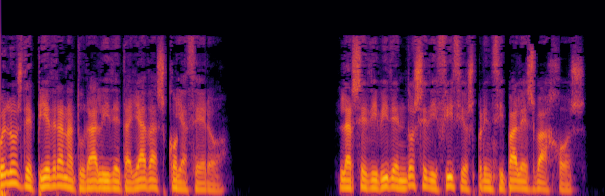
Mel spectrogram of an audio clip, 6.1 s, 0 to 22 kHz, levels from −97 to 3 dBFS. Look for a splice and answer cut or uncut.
cut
